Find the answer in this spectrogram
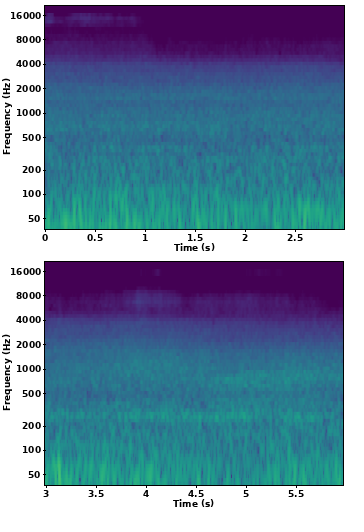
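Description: Commuter train running past on the rails, a steady noise of wheels and running gear.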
